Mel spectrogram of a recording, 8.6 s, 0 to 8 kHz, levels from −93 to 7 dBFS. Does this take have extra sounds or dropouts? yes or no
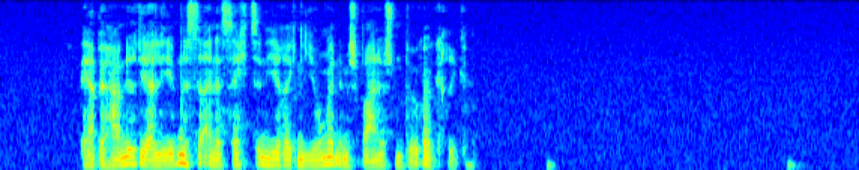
no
